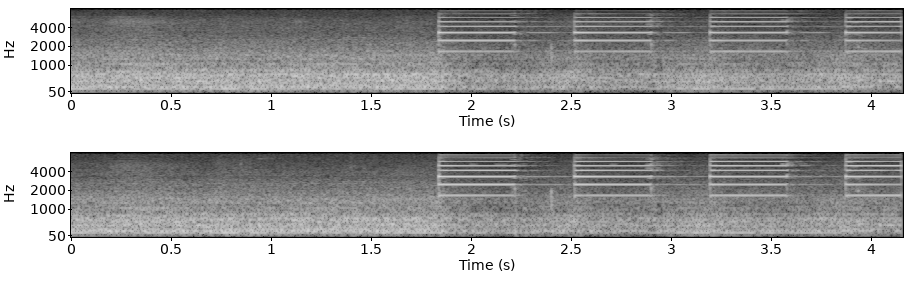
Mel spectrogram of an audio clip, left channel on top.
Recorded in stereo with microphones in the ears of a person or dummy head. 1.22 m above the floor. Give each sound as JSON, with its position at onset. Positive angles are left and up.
{"t": 0.0, "sound": "a fan", "side_deg": 10, "distance_m": 1.0}
{"t": 1.8, "sound": "an alarm clock", "side_deg": -10, "distance_m": 0.7}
